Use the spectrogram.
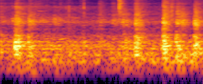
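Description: Airlangga economy-class train running near Arjawinangun station, with close rhythmic clickety-clack of wheels over rail joints and a steady carriage rumble across a short stretch.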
